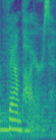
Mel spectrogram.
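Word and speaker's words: Vampyres: The new breed I'm tracking are uh they're vampires. I see. No, I do not. You already said they were vampires. Vampires with a Y. pronounced exactly the same as vampires.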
